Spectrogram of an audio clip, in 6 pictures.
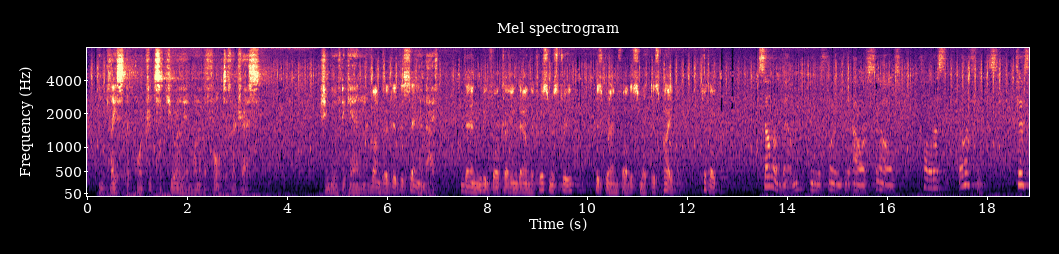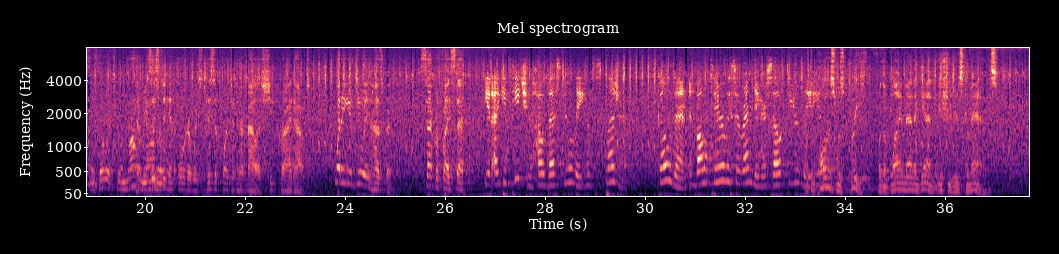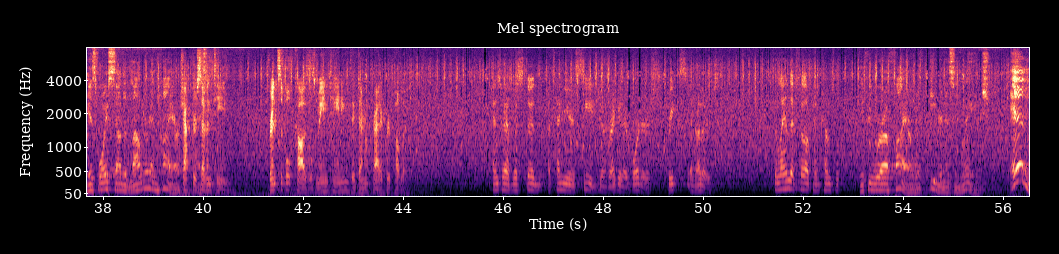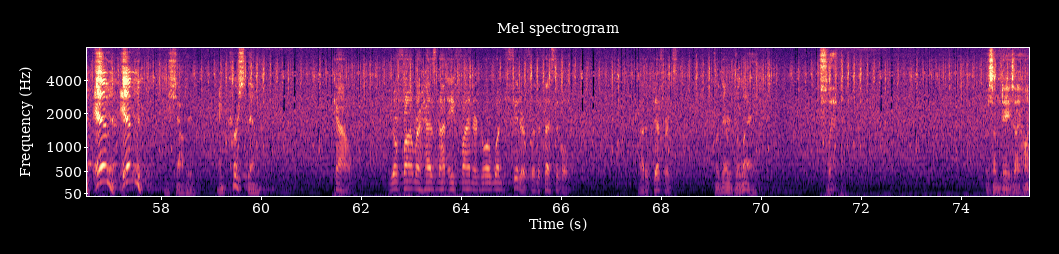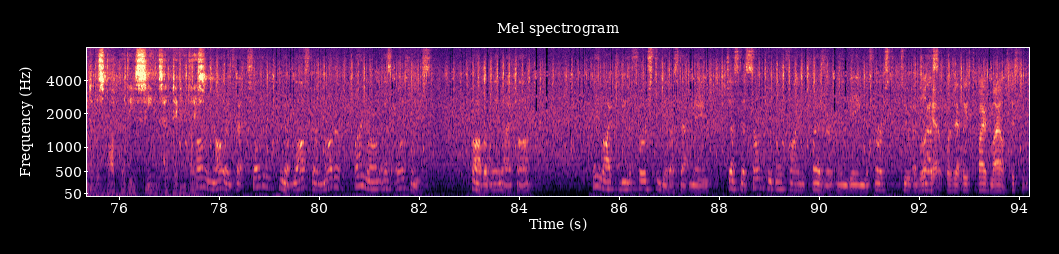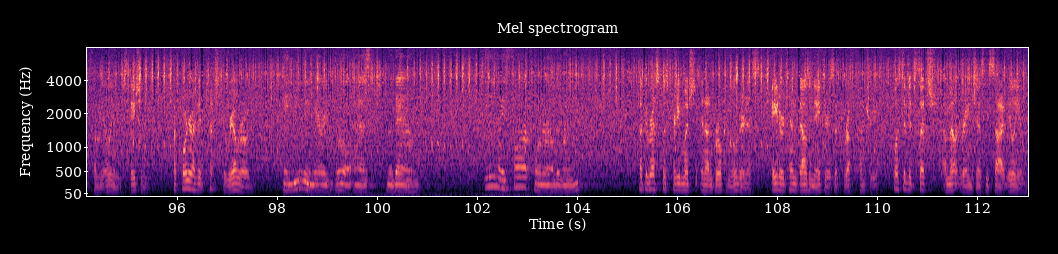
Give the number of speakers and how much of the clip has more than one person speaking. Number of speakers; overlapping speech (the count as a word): eight, about 4%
